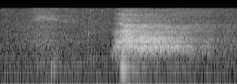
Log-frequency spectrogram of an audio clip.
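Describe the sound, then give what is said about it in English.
A single deep breath in during a hypnosis session: an airy, breathy rush lasting about a second that swells quickly and fades gradually, heard alone without any talk. “Okay, so just breathe in.”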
